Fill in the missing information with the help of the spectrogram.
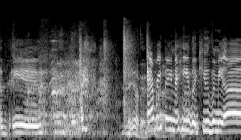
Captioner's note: laughter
